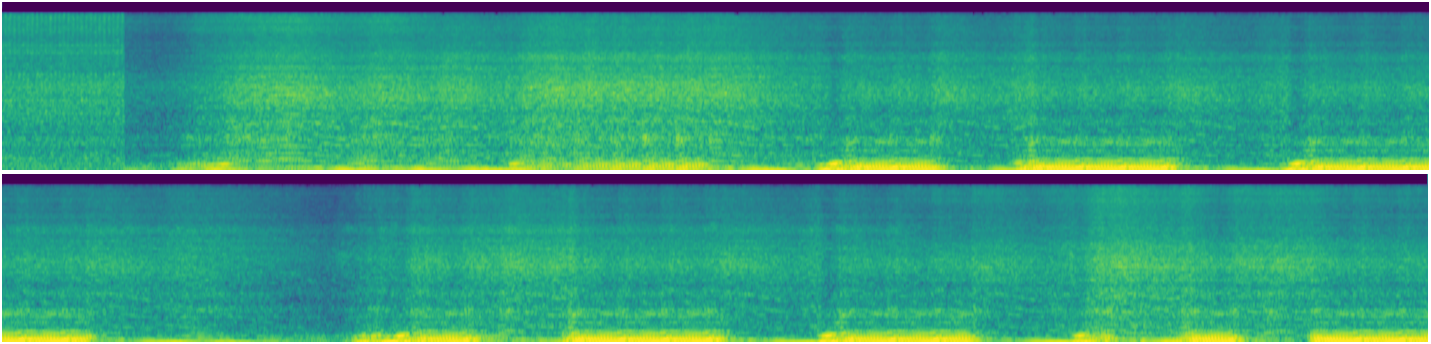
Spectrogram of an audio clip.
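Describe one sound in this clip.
A car engine revs up hard again and again, then drops back.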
